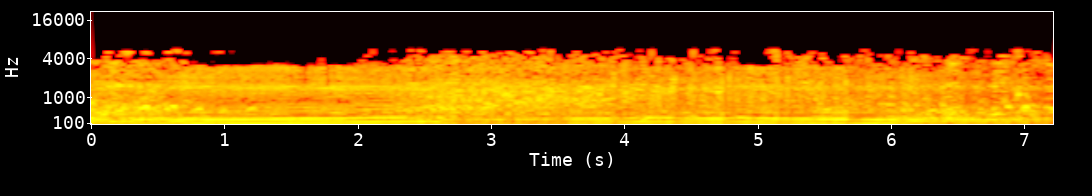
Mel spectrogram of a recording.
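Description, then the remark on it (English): A performer on the radio comedy Dead Ringers imitates a motorbike engine, a loud, buzzing rev whose pitch rises and falls steadily for several seconds, continuous with no other talk. “Sorry, I think I just turned into a motorbike then.”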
